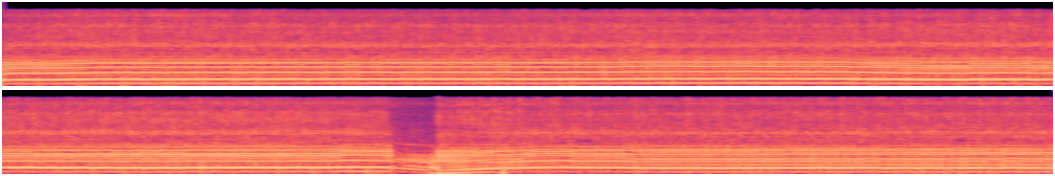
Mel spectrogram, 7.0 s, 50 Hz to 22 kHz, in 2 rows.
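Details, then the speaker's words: 268 chainsaw after five tanks of break-in fuel, with a modified exhaust port and a lighter aftermarket pipe, running on startup. A steady high two-stroke drone dips once and recovers cleanly: it runs smooth, healthy and rich, with moisture visible. "nice thing is you guys heard that saw run look how nice and rich it runs upon startup you guys can see moisture in there"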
